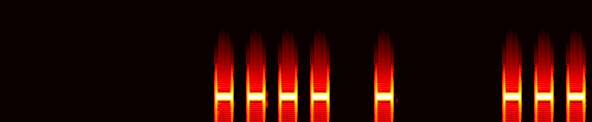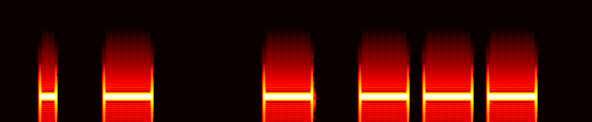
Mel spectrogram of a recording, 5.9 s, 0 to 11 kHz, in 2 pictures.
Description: Morse code, heard as a keyed tone, about 15 wpm, 700 Hz. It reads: HE SET TO
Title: Sentences from Top 1200 Words 15wpm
